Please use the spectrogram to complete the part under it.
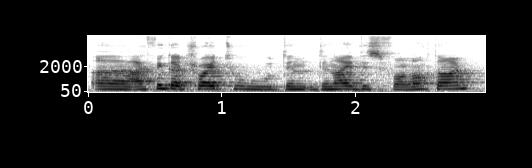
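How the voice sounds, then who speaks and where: A man talks off the cuff to his viewers. He speaks haltingly, circling back and restarting his phrases as he rambles. The recording has a clear room echo around his voice. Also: high voice, fairly even intonation, fairly bright tone. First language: French. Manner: halting, rambling, repeats words and corrects himself often. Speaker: vlogger, language learner. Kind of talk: casual unscripted monologue to viewers.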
